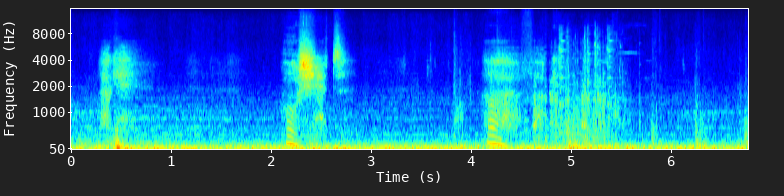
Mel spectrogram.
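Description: Footsteps thud slowly on wooden floorboards.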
